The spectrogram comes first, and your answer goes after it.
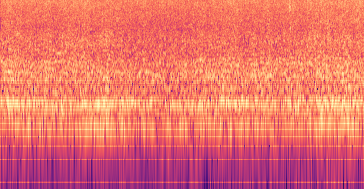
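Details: Bees buzzing in a dense, steady hum, many insects droning together with bands around mid pitch and a broad hiss above, no breaks across the stretch.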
